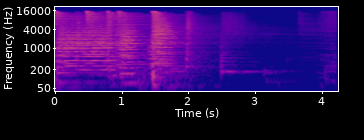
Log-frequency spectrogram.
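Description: Symphony orchestra with jazz band playing a piece's final bars: full ensemble with brass and timpani, a sharp loud hit about a second and a half in, then a last held chord that dies away to near quiet near the end.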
